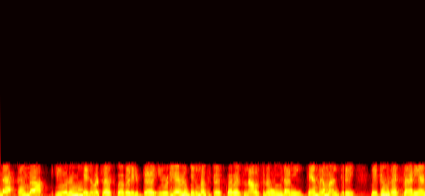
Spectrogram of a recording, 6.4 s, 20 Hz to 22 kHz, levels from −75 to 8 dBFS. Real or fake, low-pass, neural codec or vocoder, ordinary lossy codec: fake; 3.6 kHz; codec, 16 kHz in and 24 kHz out, 0.6 kbps, FireRedTTS-2 codec; none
